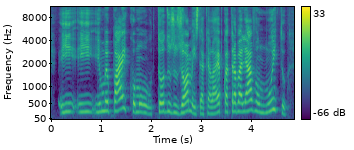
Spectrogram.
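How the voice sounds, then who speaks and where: Pitch varies in an ordinary way at a moderate pace. The background is silent on this very clean recording. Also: woman, high pitch for a woman. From Chile. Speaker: gynecologist and podcast host. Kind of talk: casual family interview.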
